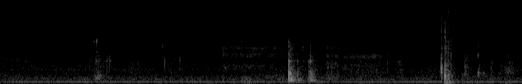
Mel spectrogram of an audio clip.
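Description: Faint chewing and mouth sounds of someone eating, with a few short sharp clicks, the loudest about four and a half seconds in, over a low steady hum.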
